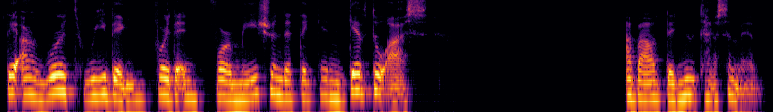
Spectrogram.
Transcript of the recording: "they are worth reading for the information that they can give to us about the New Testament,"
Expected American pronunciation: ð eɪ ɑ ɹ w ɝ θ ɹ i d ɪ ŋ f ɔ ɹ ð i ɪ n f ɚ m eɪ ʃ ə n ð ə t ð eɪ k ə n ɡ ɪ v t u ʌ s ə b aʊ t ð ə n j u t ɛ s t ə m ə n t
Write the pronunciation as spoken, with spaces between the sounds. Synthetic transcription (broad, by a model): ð eɪ ɑ ɹ w ɝ θ ɹ i d ɪ ŋ f ɔ ɹ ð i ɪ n f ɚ m eɪ ʃ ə n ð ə t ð eɪ k ə n ɡ ɪ v t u ʌ s ə b aʊ t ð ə n j u t ɛ s t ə m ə n t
